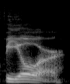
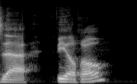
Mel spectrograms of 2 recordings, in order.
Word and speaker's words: Fiorot: But it is Fioro.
